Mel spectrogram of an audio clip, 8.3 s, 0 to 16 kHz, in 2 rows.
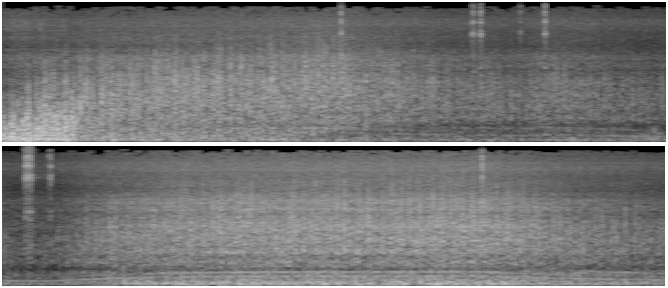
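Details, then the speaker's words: VW Corrado G60 electric radiator fan, jumped directly at the two outside tabs of the unplugged two-speed three-prong temperature switch connector: hum rises as the fan spins up, then holds a steady higher whir; fan and wiring good on high speed, switch suspected. "and now i should be able to connect the two outside tabs and hear the fan kick on the high speed"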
